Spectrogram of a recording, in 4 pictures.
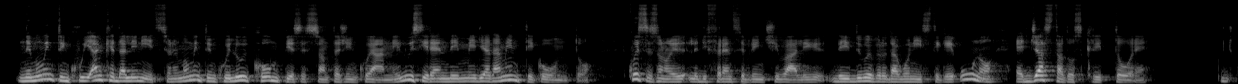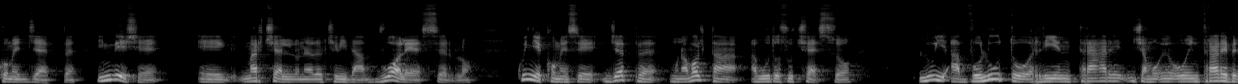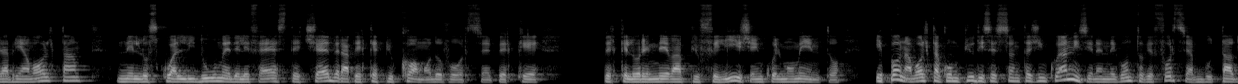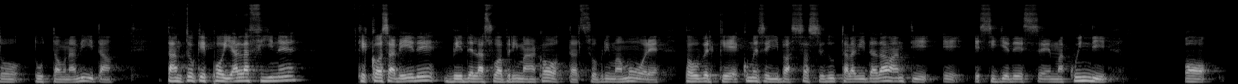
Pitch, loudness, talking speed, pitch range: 135 Hz, -30 LUFS, 165 wpm, 125-155 Hz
